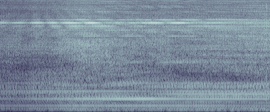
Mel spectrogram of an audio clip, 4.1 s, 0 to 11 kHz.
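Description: A Blade S330 RC helicopter flies close by outdoors at sunset, its steady high-pitched rotor and motor whine loud and continuous throughout, with no talking.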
